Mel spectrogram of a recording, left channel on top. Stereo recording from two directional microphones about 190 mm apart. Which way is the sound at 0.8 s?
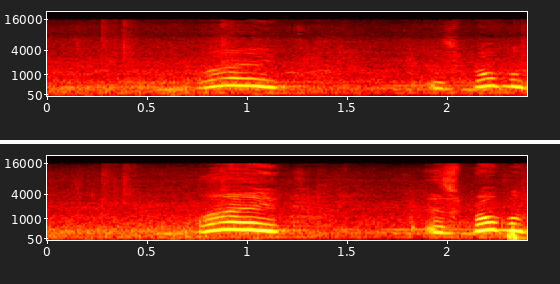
35° right (ahead or behind).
